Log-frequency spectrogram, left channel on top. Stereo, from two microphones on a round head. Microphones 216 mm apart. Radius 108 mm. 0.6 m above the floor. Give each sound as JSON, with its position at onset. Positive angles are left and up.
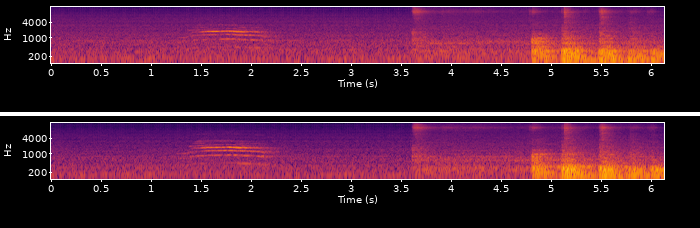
{"t": 1.2, "sound": "a cat meowing", "side_deg": 0, "distance_m": 0.5}
{"t": 3.6, "sound": "knocking", "side_deg": 20, "distance_m": 1.6}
